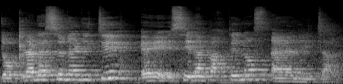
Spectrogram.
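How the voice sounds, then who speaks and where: A woman giving didactic, repetitive and halting explanations as a party spokesperson in an interview. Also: mid-range voice, expressive. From Democratic Republic of the Congo. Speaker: political party spokesperson, guest. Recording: echoey, distant mic, faint noise.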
